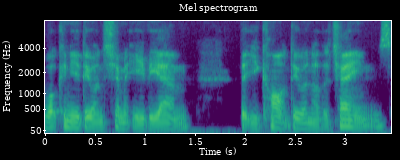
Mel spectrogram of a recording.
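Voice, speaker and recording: Over a quiet background, a man with a fairly low pitch speaks in a dark, mellow tone marked by vocal fry. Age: 30s. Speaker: crypto project founder. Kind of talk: casual chat.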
